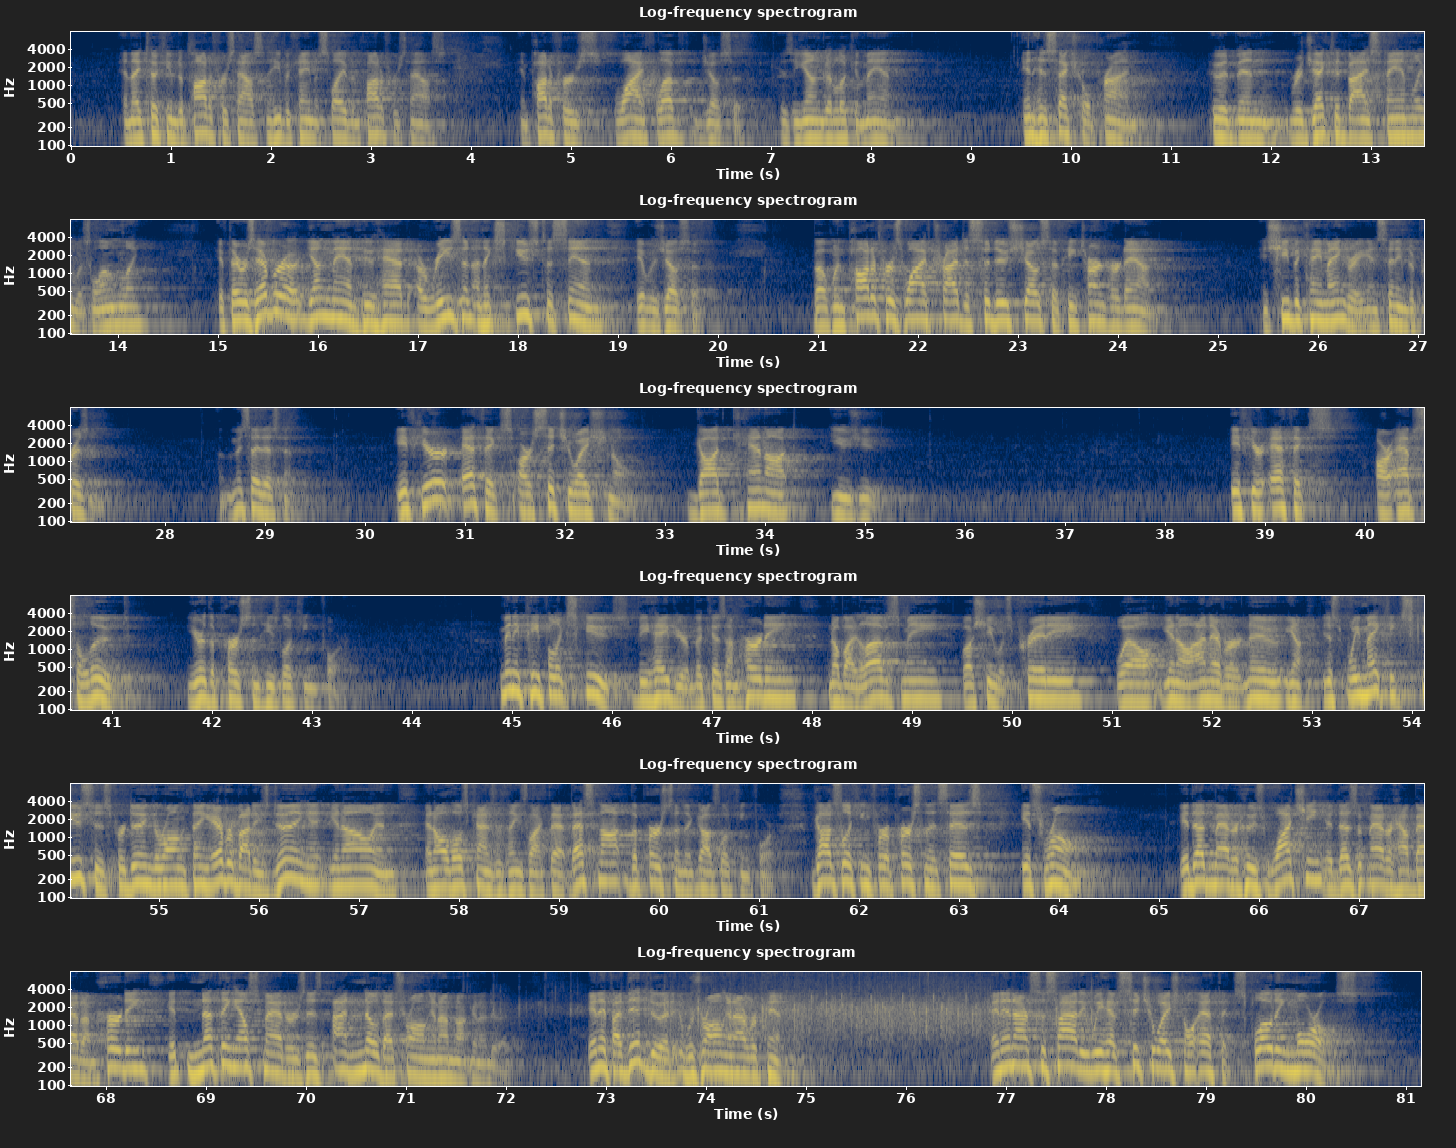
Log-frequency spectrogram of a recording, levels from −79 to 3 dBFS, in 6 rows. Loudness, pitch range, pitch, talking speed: -18 LUFS, 135-170 Hz, 150 Hz, 160 wpm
